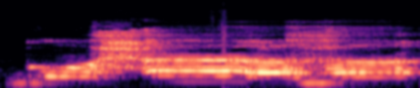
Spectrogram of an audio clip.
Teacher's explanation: Wa akhraja duhaha, rohnya dibaca dhammah, tafkhim, dengan posisi lidah kita di langit-langit atas, dhammah 1 harokat, kemudian hak yang pertama tipis, nyaring keluar dari lidah, tenggorokan bagian tengah, fathah 2 harokat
